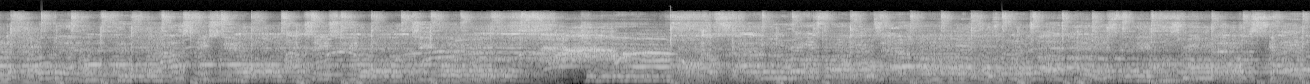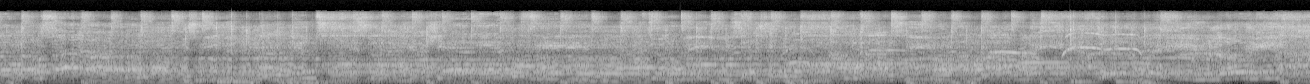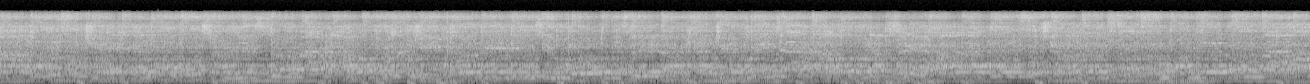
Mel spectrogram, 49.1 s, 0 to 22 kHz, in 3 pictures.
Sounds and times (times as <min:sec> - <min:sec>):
Inside, large room or hall: 0:00.0 - 0:49.1
Music: 0:00.0 - 0:49.1
Singing: 0:00.0 - 0:49.1.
